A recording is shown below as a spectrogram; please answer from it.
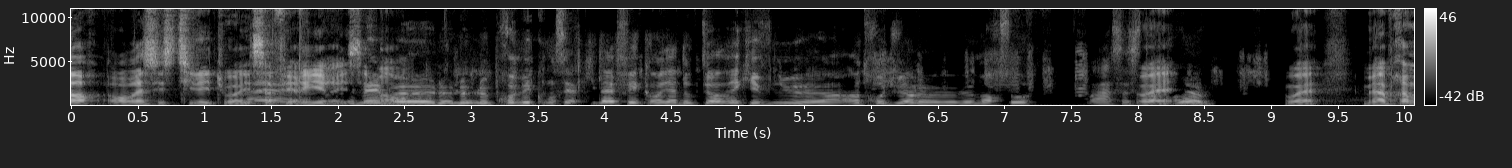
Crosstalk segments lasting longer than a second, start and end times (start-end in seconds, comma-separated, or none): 1.3-2.6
